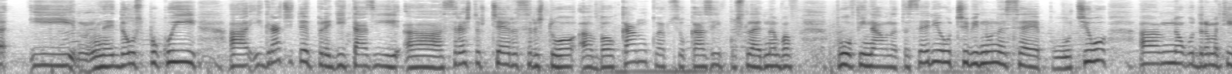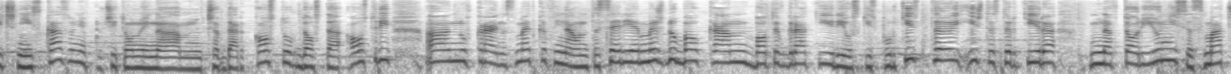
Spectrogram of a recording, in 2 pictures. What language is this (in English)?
Bulgarian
